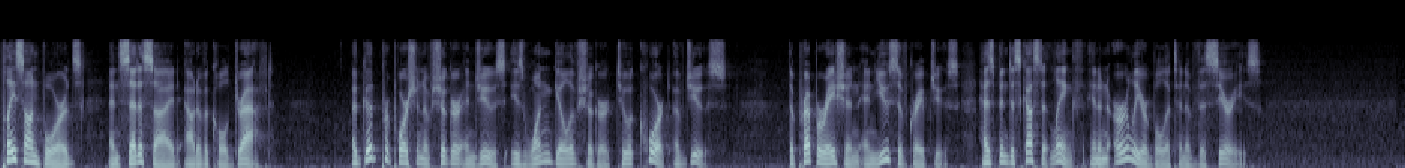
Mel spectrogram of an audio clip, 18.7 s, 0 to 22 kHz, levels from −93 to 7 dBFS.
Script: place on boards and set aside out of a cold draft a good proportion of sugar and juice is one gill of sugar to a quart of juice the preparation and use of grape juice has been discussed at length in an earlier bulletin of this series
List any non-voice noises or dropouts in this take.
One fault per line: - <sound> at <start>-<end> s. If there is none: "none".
none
